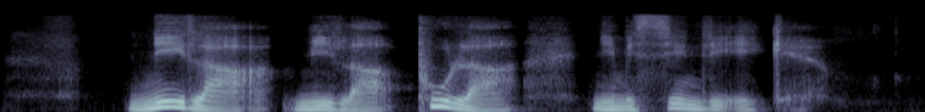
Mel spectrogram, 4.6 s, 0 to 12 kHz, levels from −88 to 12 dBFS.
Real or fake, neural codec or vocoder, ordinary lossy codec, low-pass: fake; codec, 16 kHz, 0.9 kbps, LongCat-Audio-Codec; AAC, 48 kbps; 7.2 kHz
